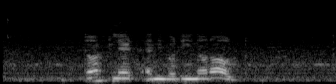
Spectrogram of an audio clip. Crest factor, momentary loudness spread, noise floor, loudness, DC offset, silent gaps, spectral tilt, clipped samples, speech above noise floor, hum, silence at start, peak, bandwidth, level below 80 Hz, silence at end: 14 dB; 24 LU; -48 dBFS; -24 LUFS; under 0.1%; none; -8 dB/octave; under 0.1%; 24 dB; none; 0.2 s; -12 dBFS; 8.4 kHz; -68 dBFS; 0.15 s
